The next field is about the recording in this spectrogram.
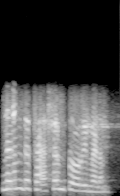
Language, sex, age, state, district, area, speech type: Kannada, female, 30-45, Karnataka, Dharwad, rural, conversation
